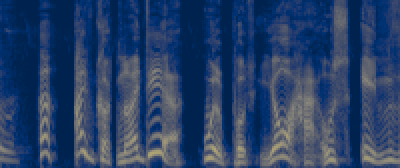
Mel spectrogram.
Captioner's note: gasps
